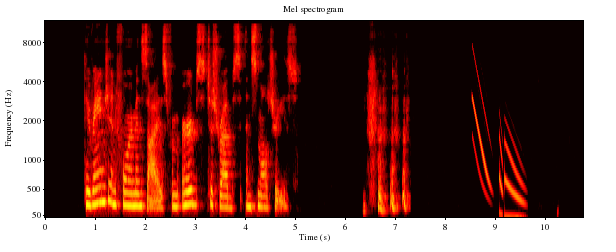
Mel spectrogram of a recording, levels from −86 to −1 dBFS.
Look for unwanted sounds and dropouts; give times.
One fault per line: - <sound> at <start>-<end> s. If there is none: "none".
- laugh at 6.3-7.3 s
- chirp at 8.5-9.7 s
